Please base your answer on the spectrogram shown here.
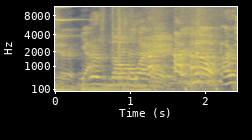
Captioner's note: laughing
